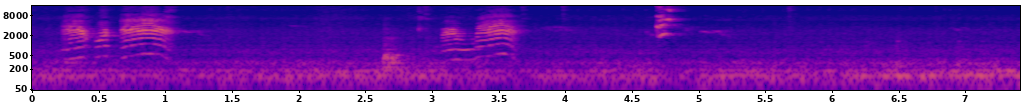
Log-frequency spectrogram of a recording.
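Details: Pet Alexandrine parakeet giving two quick harsh, harmonic squawks, then a second pair about two seconds later, and a short sharp note near the end, over a low steady hum.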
